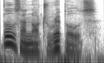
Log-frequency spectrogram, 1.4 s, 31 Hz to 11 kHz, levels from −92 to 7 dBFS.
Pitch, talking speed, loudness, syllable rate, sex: 105 Hz, 170 wpm, -17 LUFS, 5.8 syllables/s, male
